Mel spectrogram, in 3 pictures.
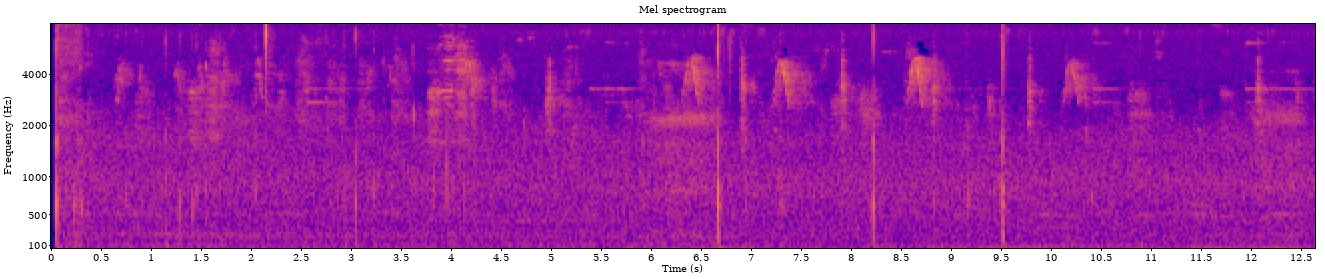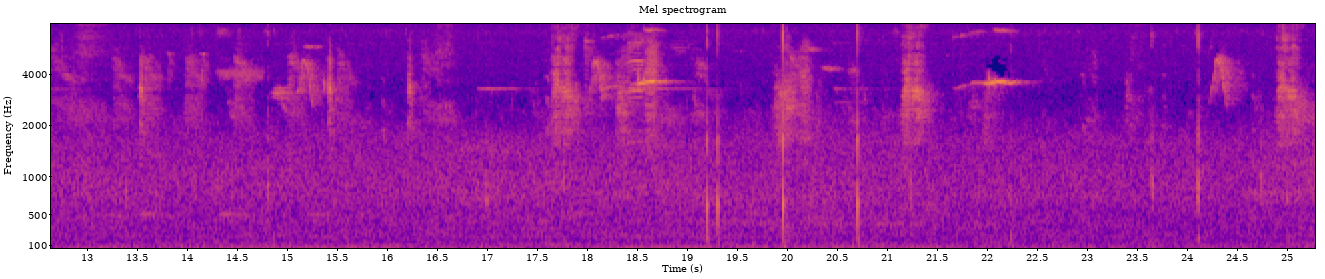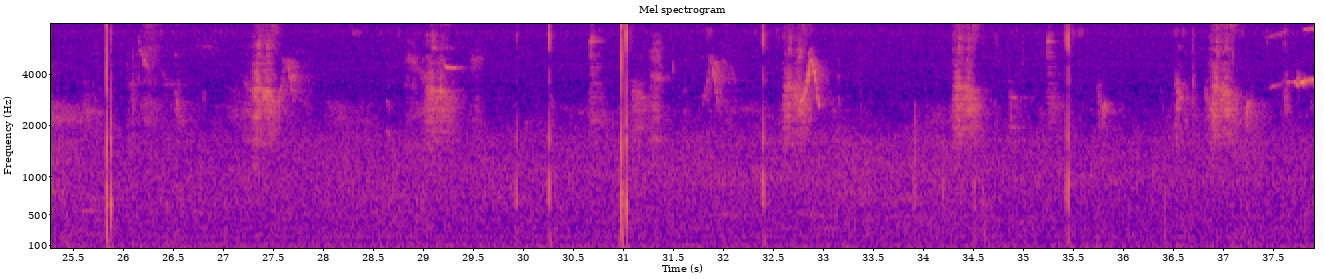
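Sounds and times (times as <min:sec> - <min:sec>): small birds chirping: 0:00.0 - 0:37.9.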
